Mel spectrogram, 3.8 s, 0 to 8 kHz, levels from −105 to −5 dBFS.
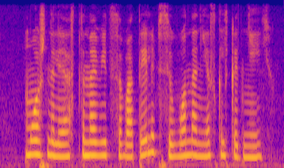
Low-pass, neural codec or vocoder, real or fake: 7.2 kHz; none; real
